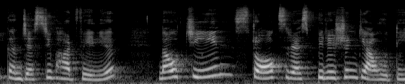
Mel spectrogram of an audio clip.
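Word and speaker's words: Cheyne-Stokes: इसको आपने अपने माइंड में आप स्पेलिंग याद रखने के लिए काइने या कुछ भी बोल सकते हैं, वैसे इसको प्रोनाउंस करते हैं चेन स्टॉक्स ब्रीदिंग।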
